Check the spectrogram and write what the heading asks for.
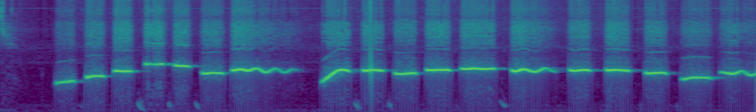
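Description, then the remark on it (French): A person whistles a lively song melody as an evocation of the city of Lyon, a clear sustained tone wavering between pitches in two continuous phrases separated by a brief pause, with no talking. “Euh, est-ce que vous pouvez nous raconter cette ville en sifflet Oula, alors attends, une évocation de Lyon en sifflet.”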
